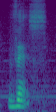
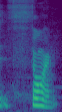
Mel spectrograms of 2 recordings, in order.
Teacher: so the th in this for me at least it vibrates more whereas the th in the thorn is more breathy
